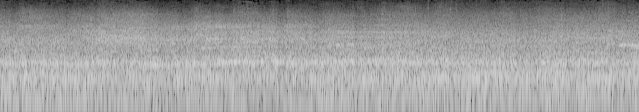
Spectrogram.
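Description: Steady rumble and hiss of an indoor ice hockey rink during play, with a faint steady hum running under it.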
